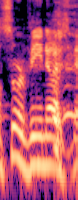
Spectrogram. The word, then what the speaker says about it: Sorvino: You could teach Manny Servina some new words. – You just absolutely butchered Paul Sorvino's name.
